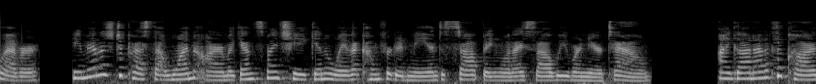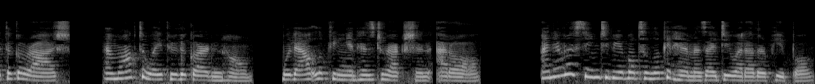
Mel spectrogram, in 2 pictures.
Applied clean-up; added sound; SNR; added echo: none; none; none; none.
